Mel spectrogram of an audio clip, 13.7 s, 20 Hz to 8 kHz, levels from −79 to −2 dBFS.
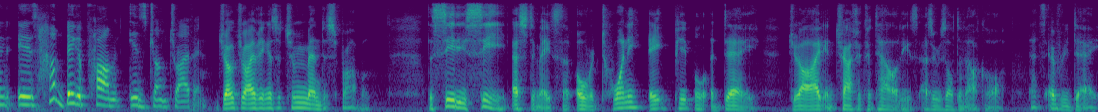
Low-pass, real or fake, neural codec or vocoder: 7.2 kHz; fake; codec, 16 kHz, 2 kbps, FunCodec, trained on LibriTTS, 25 frames a second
